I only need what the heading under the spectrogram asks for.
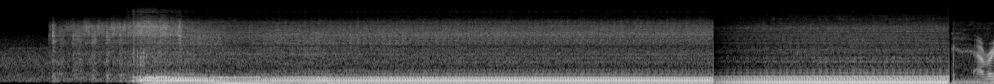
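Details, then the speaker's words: Honda after new exhaust installed (crack found on both sides, quickly welded, spring bolts on), first start checking for leaks: brief crank, catches, then a smooth, very quiet idle with a low even hum, no ticking or exhaust puffing. Normal. "Everything sounds good. It's actually really, really quiet."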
